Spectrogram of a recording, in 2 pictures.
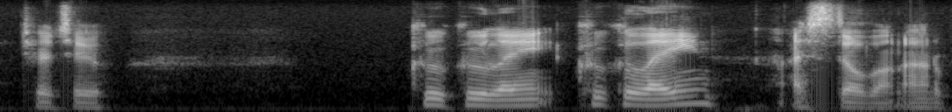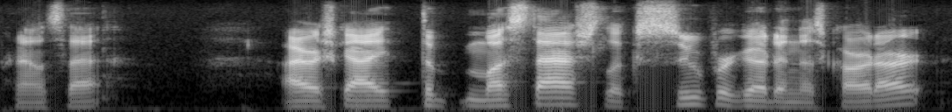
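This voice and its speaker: A man's voice: deep voice, bright, forceful tone, clear, resonant tone, no room sound. A man giving informal, offhand commentary on game patch notes as a video host. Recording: dull, narrow-band sound.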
